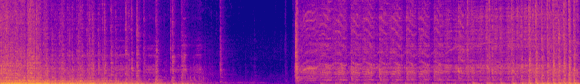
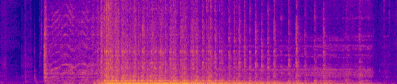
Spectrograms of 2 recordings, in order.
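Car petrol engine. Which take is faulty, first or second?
second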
